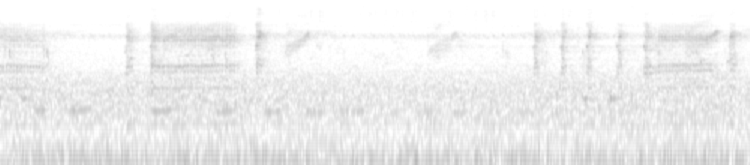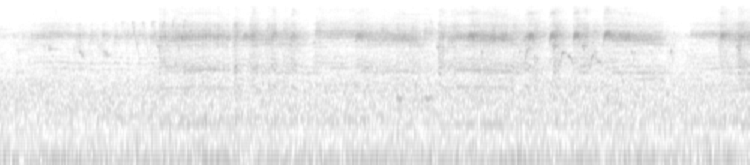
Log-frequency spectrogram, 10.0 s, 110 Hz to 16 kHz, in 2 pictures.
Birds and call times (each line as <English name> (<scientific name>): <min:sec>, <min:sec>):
Helmeted Guineafowl (Numida meleagris): 0:01.4, 0:06.6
